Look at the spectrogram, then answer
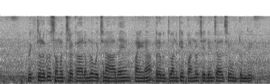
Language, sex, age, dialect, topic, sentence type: Telugu, male, 18-24, Utterandhra, banking, statement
